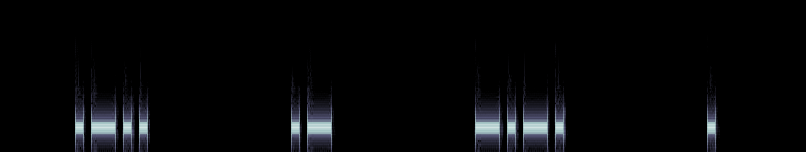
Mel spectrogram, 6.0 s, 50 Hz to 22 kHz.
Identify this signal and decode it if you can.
Morse code, heard as a keyed tone, about 21 wpm, spaced as for 7 wpm, 700 Hz. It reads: LACE
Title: 6x Character Spacing - Top 300 Words - 20wpm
